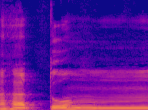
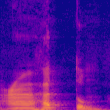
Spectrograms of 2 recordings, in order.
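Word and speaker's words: عاهدتم: bara'atum minallahi wa rasulihi ilal ladzina ahadtum minal musyrikin. Hati-hati, ini bacanya ahadtum. Dalnya melebur ke huruf ta, jadi tidak mantul.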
